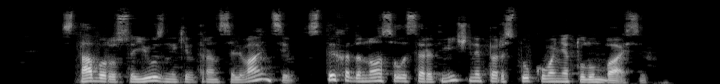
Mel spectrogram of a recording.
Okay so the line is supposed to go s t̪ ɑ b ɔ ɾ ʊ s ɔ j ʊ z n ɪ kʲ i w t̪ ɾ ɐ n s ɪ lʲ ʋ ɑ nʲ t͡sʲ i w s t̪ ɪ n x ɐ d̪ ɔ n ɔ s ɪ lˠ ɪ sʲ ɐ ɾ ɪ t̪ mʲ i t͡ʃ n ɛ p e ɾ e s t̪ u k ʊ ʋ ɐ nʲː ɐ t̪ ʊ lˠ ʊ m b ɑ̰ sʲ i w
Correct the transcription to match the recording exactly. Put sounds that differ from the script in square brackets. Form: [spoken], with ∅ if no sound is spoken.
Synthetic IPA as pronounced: s t̪ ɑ b ɔ ɾ ʊ s ɔ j [u] z n ɪ kʲ i w t̪ ɾ ɐ n s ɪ lʲ ʋ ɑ nʲ t͡sʲ i w s t̪ ɪ [∅] x ɐ d̪ ɔ n ɔ s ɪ lˠ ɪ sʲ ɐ ɾ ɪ t̪ mʲ i t͡ʃ n ɛ p e ɾ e s t̪ u k ʊ ʋ ɐ nʲː ɐ t̪ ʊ lˠ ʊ m b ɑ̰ sʲ i w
